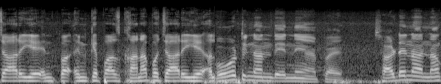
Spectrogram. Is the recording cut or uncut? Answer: cut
